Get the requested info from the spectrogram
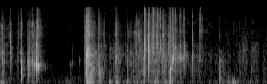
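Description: Plastic surprise egg handled and pulled open by hand: a few sharp clicks, then, about a second in, a couple of seconds of crackling and snapping plastic.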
